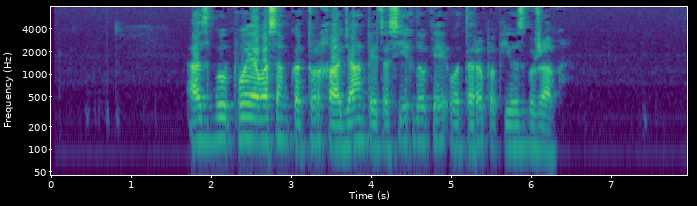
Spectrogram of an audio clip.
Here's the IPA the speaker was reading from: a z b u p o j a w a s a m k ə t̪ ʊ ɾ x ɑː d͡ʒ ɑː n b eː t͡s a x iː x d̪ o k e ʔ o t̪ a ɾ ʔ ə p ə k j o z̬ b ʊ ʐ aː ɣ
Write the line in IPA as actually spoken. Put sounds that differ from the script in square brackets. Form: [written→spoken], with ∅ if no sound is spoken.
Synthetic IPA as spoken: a z b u p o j a w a s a m k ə t̪ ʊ ɾ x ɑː d͡ʒ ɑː n [b→p] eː t͡s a [x→s] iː x d̪ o k e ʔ o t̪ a ɾ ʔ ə p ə [k→p] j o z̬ b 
